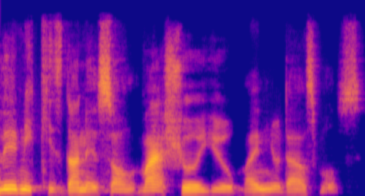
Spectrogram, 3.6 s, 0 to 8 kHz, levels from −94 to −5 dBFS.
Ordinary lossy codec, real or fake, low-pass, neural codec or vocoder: none; fake; 7.2 kHz; codec, 16 kHz, 1 kbps, X-Codec, HuBERT features, trained on LibriSpeech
